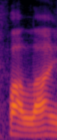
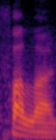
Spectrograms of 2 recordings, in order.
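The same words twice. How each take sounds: First: The final R sound is dropped. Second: The final R sound is pronounced.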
